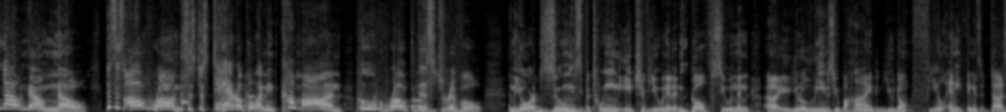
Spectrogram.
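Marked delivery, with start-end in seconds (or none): 0.0-7.2 tiny, small, very high squeaky voice. Narrating the scene to the players, voice a speaker in a small squeaky voice. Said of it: "a small squeaky voice go".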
